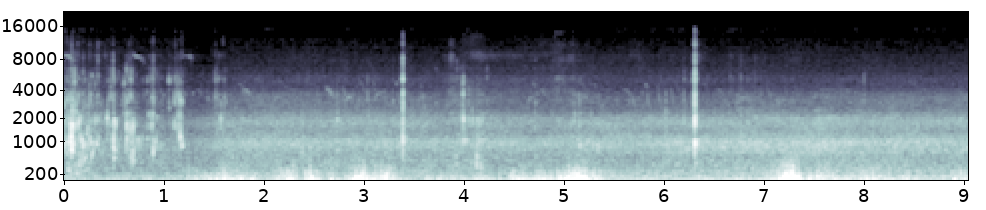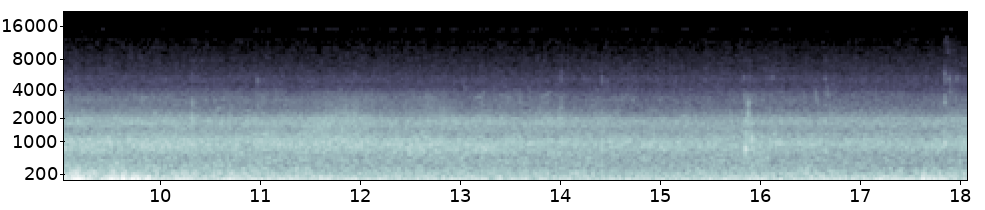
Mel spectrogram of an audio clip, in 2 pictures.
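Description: Wind buffeting the microphone in uneven gusts, a low rumble that swells and fades. Near the start there is a short water splash as a released bass kicks away, and later two faint sharp clicks.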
